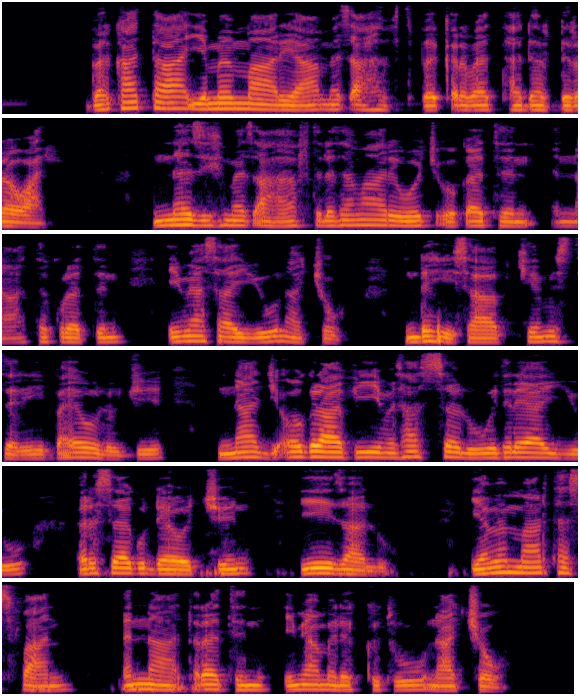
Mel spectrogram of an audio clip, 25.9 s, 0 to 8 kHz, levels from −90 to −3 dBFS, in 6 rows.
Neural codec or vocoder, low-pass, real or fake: none; 7.2 kHz; real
